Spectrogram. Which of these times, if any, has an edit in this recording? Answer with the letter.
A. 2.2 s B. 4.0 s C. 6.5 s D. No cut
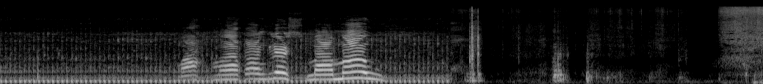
B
